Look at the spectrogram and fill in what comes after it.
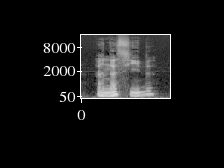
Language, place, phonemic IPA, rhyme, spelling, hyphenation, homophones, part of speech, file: French, Paris, /a.sid/, -id, acide, acide, acides, adjective / noun, Fr-acide.ogg
- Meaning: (adjective) 1. acid, acidic, sour, tart 2. acid, acidic; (noun) 1. acid 2. LSD (acid)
